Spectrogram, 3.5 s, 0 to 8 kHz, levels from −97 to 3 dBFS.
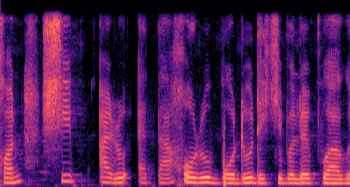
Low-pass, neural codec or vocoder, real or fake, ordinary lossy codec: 7.2 kHz; vocoder, 44.1 kHz, 128 mel bands, Pupu-Vocoder; fake; none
